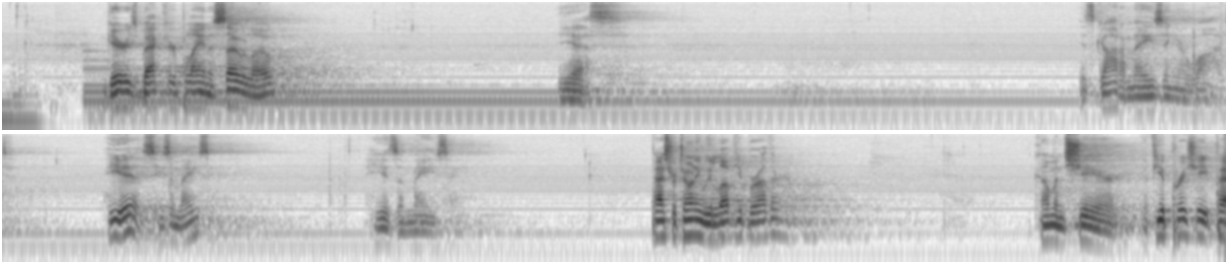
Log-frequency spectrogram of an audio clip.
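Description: A middle-aged man speaks with animation through a microphone and loudspeakers in a large echoing hall, in short bursts with pauses.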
